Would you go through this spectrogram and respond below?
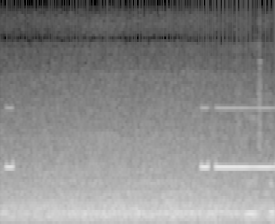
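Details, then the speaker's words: Carrier AC condenser with a no-cooling call, compressor won't start and a wire is melted: the meter beeps steadily on the leg-to-leg check, showing the compressor is grounded with shorted windings and needs replacing. "this compressor is grounded. See that? It should not beat leg to leg like that. So compressor no good."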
